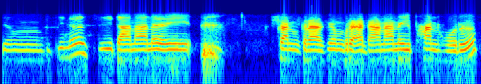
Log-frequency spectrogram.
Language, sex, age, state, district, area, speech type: Bodo, female, 45-60, Assam, Kokrajhar, rural, conversation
